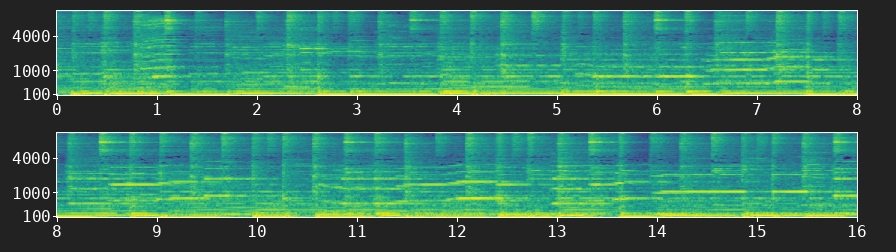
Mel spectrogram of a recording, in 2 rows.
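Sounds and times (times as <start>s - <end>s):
electronic keyboard melody: 0.0s - 16.0s
heavy bass line: 0.0s - 16.0s
steady drum beat: 2.6s - 15.7s.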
